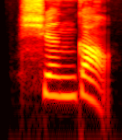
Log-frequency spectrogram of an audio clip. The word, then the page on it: 宣告: xuān gào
